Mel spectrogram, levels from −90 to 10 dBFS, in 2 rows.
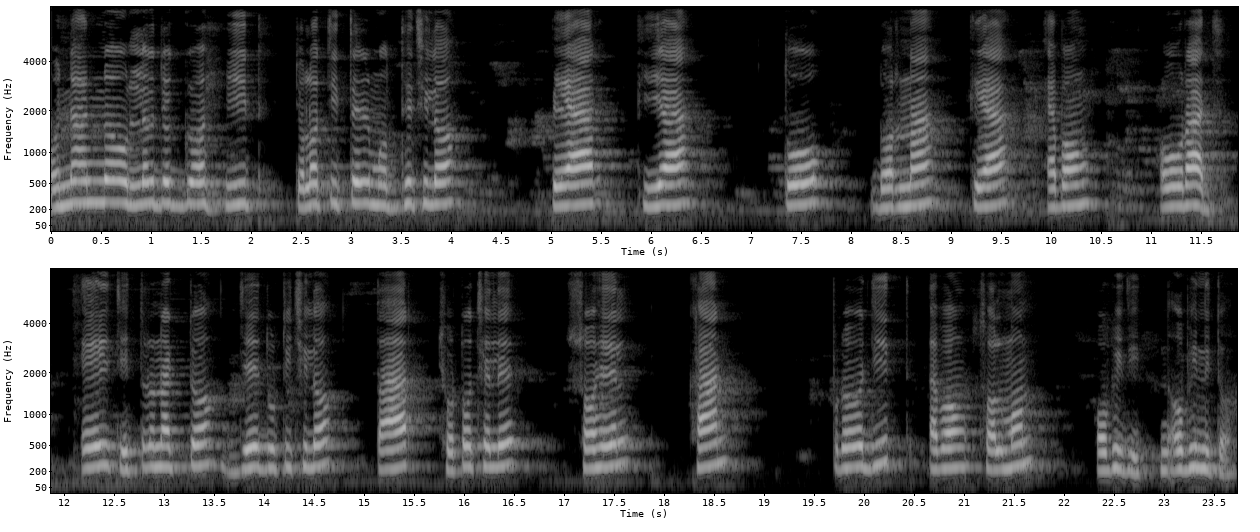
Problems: background sounds at intervals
